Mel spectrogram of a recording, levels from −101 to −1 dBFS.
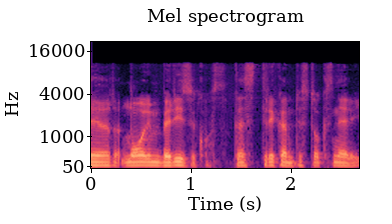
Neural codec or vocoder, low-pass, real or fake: codec, 24 kHz, 0.9 kbps, WavTokenizer, medium speech release version 2; 10.8 kHz; fake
